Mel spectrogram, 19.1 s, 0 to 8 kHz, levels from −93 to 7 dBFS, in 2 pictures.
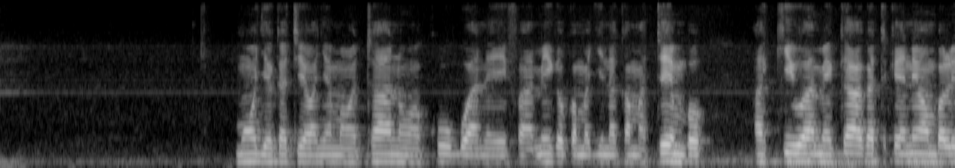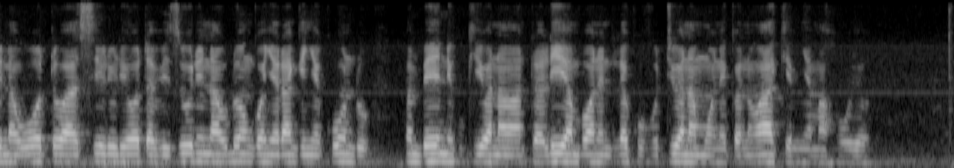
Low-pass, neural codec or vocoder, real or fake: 7.2 kHz; none; real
